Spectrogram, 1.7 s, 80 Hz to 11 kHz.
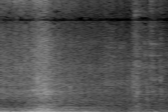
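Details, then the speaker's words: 1949 Ford truck with Aces Killshot EFI, warmed up: easy throttle revs fine, but quick throttle makes the engine swell then sag and die; lean tip-in bog from too little acceleration fuel. "But if I come into the throttle easy, you can hear it rev up pretty good, right? But if you come into it quick, totally dead until I take my foot off. It would just die if I left my foot on it."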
